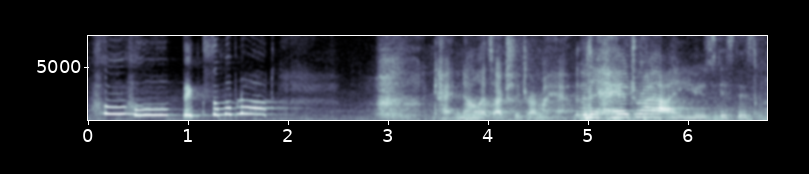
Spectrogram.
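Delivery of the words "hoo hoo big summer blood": much higher, slow, put-on silly voice; TikTok sound imitation. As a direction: mimic the viral TikTok audio. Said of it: "that TikTok thing is going around".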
